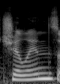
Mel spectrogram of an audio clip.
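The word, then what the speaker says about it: qilin: If anybody is curious about looking up Chillins on the internet, it is spelled Quilin.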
